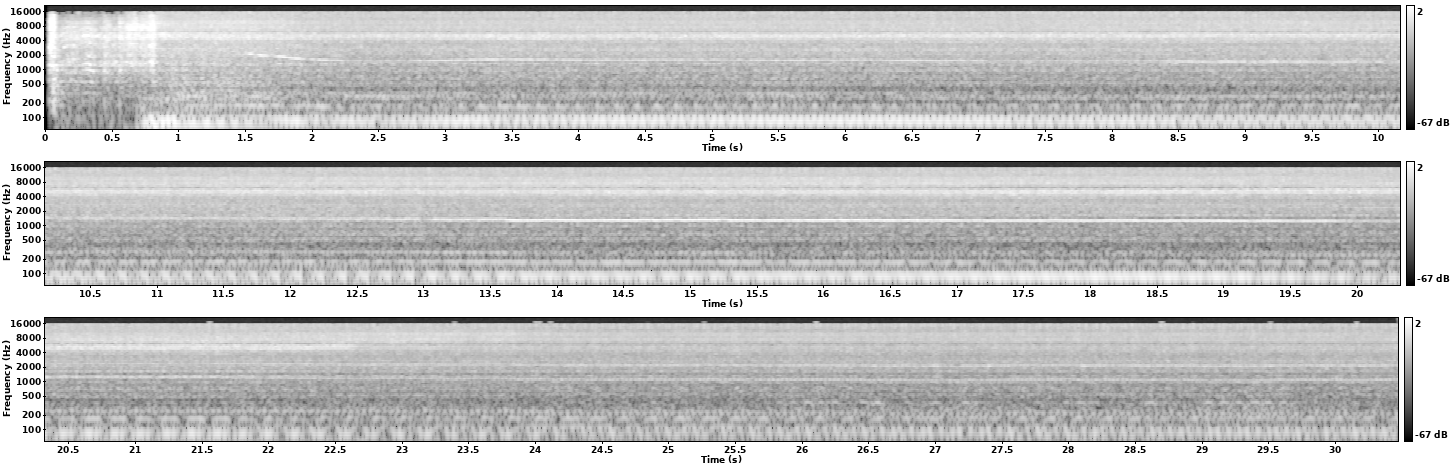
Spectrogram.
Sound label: Truck GMC Savana Engine Start Idle Off; Big Room Sound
